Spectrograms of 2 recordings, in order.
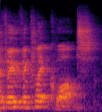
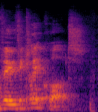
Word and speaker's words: Veuve Clicquot: Is it a Vuva Click-What?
